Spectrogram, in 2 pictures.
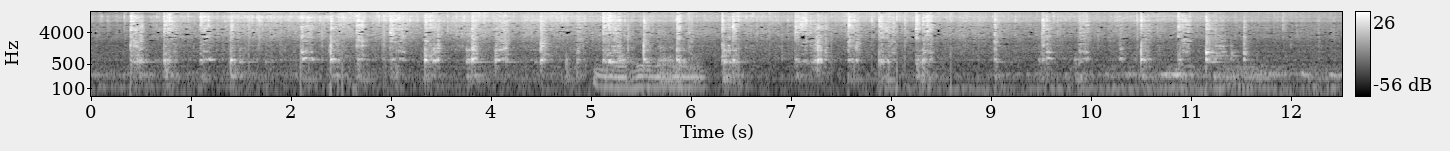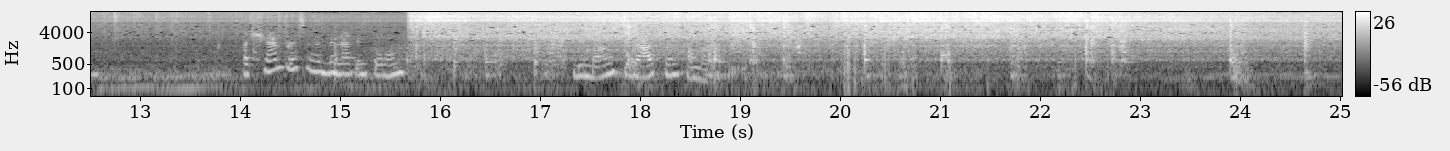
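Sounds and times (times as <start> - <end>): onions sizzling in hot oil: 0.0 - 25.0
metal ladle scraping wok: 0.4 - 11.7, 15.7 - 23.0.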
